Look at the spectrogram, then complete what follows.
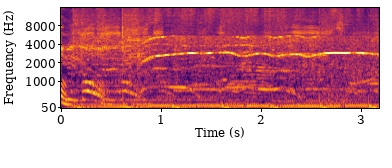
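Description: A loud, enthusiastic yell rings out, its pitch swooping, over a dense, noisy backdrop of crowd noise and a steady low hum for about three seconds.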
